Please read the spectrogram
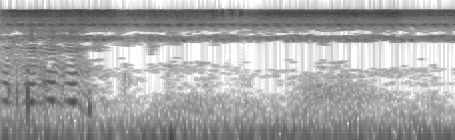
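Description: A young goat bleats once, briefly, right at the start.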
